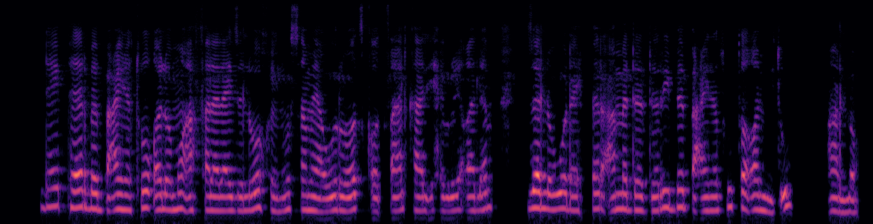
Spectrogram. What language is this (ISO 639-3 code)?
tir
